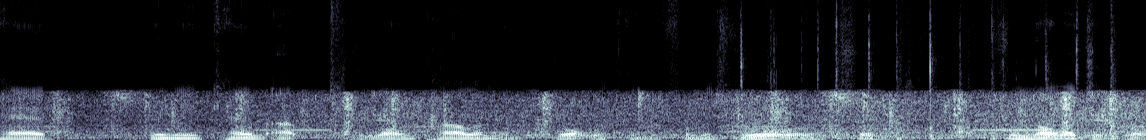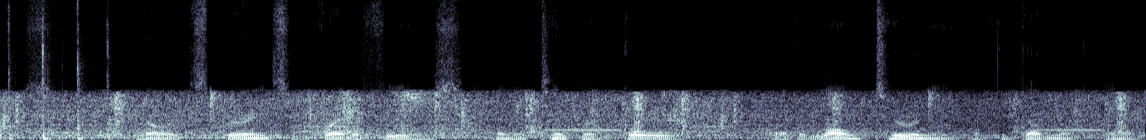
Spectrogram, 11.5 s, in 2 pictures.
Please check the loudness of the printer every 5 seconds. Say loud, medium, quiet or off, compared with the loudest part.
loud, loud, medium.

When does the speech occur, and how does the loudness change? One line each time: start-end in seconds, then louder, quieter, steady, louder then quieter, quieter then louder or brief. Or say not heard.
0.0-11.4 steady.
